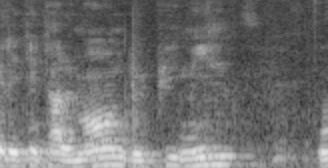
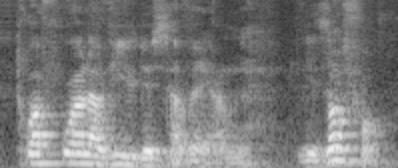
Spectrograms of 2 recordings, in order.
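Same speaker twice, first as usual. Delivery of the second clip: ordinary talk, nothing marked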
